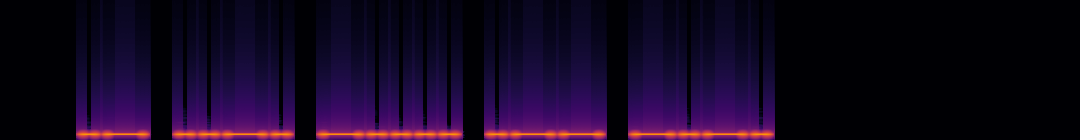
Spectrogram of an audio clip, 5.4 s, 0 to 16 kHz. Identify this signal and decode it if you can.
Morse code, heard as a keyed tone, about 20 wpm, 700 Hz. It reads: AF6WC
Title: Speed Racing - USA 2x2 Call Signs 17wpm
